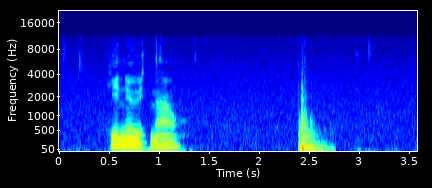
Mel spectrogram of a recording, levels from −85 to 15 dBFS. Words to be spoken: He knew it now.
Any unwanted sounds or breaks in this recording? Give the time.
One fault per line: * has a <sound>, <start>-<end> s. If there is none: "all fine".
* has a thud, 2.4-2.8 s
